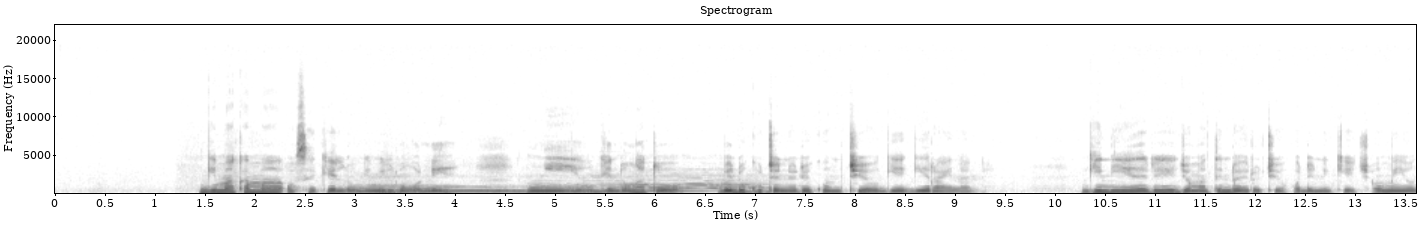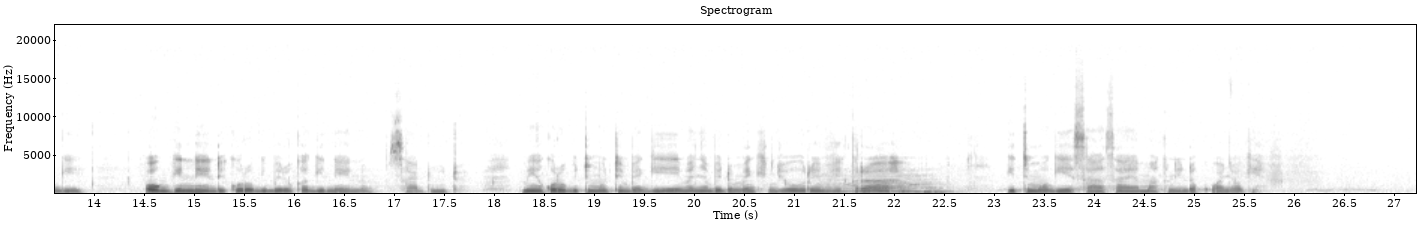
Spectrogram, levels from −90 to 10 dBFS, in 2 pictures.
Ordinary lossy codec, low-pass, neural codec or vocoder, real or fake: none; 19.8 kHz; vocoder, 48 kHz, 128 mel bands, Vocos; fake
